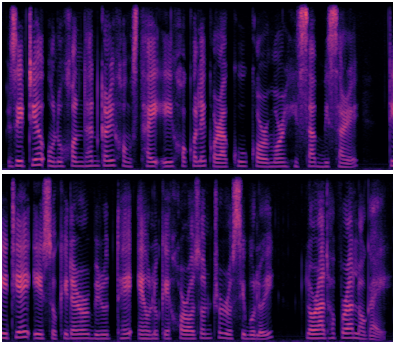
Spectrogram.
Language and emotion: Assamese, neutral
